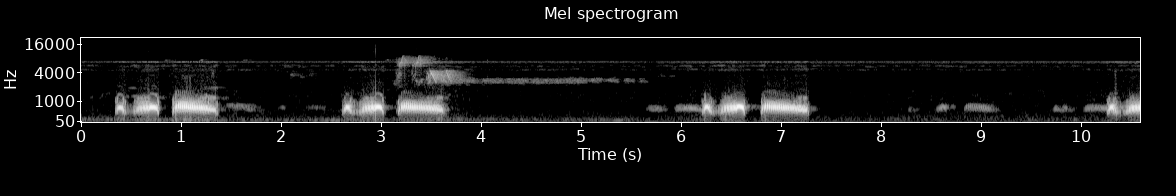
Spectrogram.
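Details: Spotted dove calling nonstop while responding to a lure; steady series of three-part coo phrases roughly every three seconds, each two clipped notes and a long falling coo, with a single high chirp from another bird.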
